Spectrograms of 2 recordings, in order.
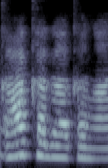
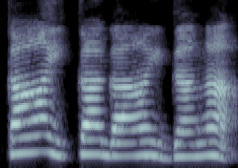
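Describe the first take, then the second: First: The second letters are said without an added vowel. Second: The second letters begin with an added 'i' sound. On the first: The speaker calls it right. "എന്ന് പറയുന്ന കുട്ടികളെ ഞാൻ എനിക്ക് വളരെ റേറാണ് ഞാൻ കേട്ടിട്ടുള്ളത്" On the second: The speaker calls it wrong. "അപ്പൊ ഇവർ അങ്ങനെയല്ല പറയുന്നേ"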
